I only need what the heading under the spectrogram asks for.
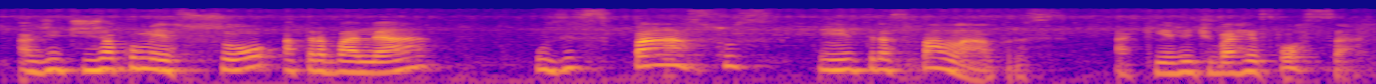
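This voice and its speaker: A woman, a literacy teacher giving a recorded lesson and explaining patiently step by step, often checking in with a quick "tá?". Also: fairly high pitch, rough recording.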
